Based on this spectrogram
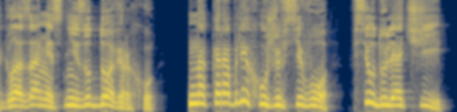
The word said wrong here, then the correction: личи: Личи. Правильно говорить, личи.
